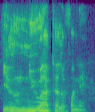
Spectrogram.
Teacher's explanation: Can we have a little bit of a link between nous and a?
